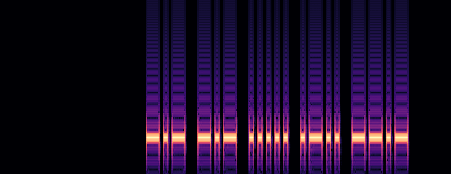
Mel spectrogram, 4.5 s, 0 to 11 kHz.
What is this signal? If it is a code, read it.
Morse code, heard as a keyed tone, about 27 wpm, 700 Hz. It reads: KK5LQ
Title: USA Call Signs - 5 Characters - Repeated 2x - 28wpm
